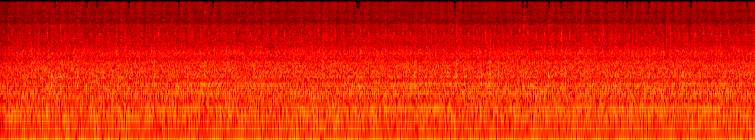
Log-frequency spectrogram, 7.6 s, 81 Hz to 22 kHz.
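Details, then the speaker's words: Chevrolet Lacetti 2007, 1.8 L engine, revved lightly: steady metallic rattle and ringing over a noisy engine from vacuum-actuated intake manifold flaps whose worn shaft bushings let them knock; intake manifold flap rattle. "сейчас вот заведу покажу так вот я завел немножко дам газу сам мотор по себе шумный но вот слышно"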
